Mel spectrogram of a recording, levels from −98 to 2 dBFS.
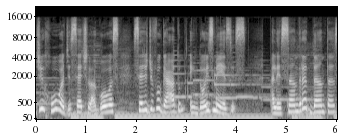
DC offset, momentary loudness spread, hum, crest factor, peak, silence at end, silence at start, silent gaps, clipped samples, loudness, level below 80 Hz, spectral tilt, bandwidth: under 0.1%; 7 LU; none; 12 dB; 0 dBFS; 0 s; 0 s; none; under 0.1%; -13 LUFS; -26 dBFS; -4.5 dB/octave; 16 kHz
